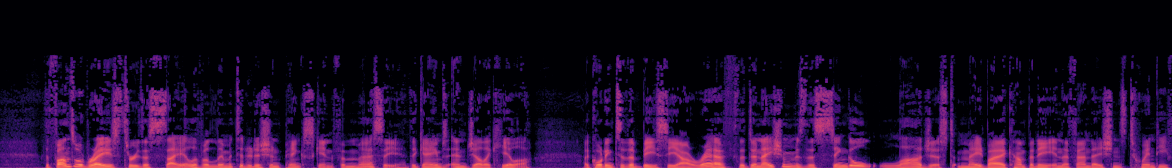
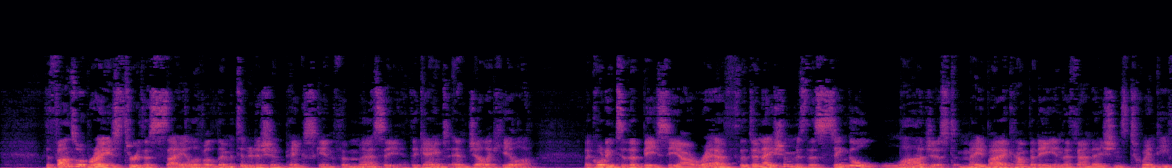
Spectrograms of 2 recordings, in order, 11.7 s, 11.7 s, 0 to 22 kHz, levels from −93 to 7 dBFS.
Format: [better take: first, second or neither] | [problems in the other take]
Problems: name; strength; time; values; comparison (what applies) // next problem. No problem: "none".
first | off-mic speech; far // room echo; very slight; dies away in 0.2 s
